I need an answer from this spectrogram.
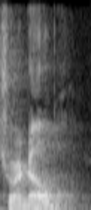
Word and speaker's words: Chernobyl: And for anybody who thinks I'm saying Chernobyl weird, it's just like Kyiv and Kiev. I have adjusted myself to the Ukrainian pronunciation of Chernobyl.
